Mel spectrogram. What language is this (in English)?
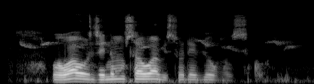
Ganda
